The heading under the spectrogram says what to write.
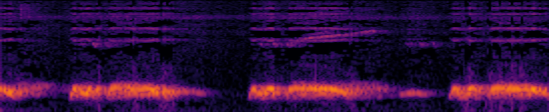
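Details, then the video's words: Spotted dove from a northern Vietnam breeding establishment, recorded on a rainy day, delivering long, rough, throaty coos. Each phrase trails into a brief quieter note. Faint high whistling tones sound behind. "chim cu gáy Tuyệt ĐỈnh miền bắc"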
